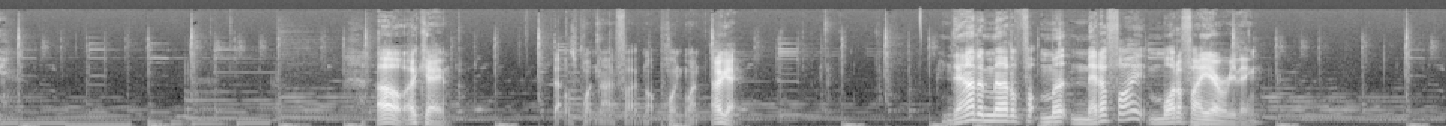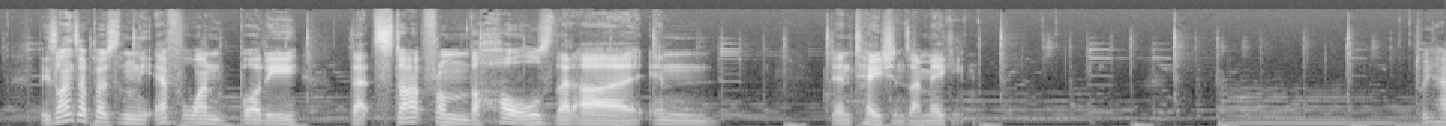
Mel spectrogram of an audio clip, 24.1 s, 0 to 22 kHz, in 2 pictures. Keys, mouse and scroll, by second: 1.9 click, 4.9 Tab, 5.3 scroll down 2, 5.8-24.1 middle drag.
